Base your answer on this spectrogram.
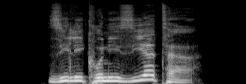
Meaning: inflection of silikonisiert: 1. strong/mixed nominative masculine singular 2. strong genitive/dative feminine singular 3. strong genitive plural
- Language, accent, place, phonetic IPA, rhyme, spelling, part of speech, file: German, Germany, Berlin, [zilikoniˈziːɐ̯tɐ], -iːɐ̯tɐ, silikonisierter, adjective, De-silikonisierter.ogg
